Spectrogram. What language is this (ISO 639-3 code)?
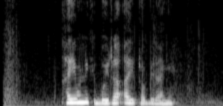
mas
